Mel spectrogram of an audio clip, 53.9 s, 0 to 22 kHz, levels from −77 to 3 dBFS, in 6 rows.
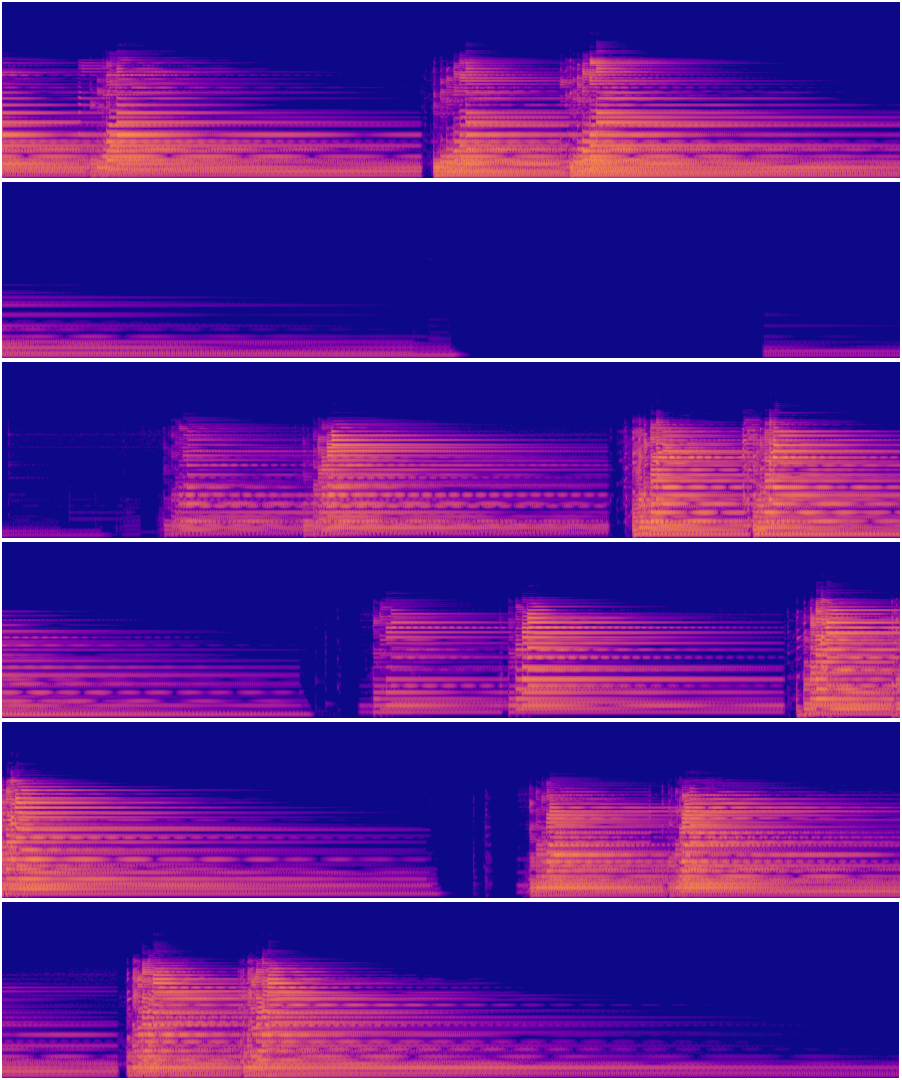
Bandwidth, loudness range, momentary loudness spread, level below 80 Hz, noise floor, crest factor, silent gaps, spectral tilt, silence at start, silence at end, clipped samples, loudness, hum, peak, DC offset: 8.8 kHz; 19 LU; 24 LU; -46 dBFS; under -90 dBFS; 22 dB; 13.91-16.57 s, 30.34-30.49 s, 40.82-41.05 s; -5 dB/octave; 0 s; 0.05 s; under 0.1%; -20 LUFS; none; -2 dBFS; under 0.1%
